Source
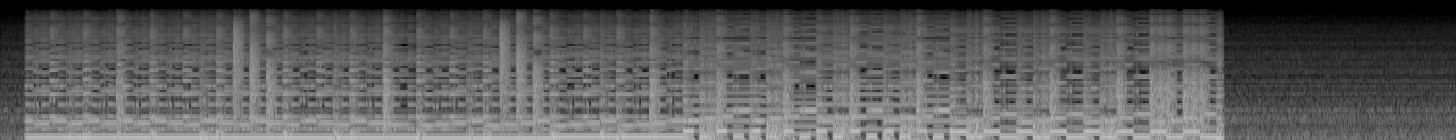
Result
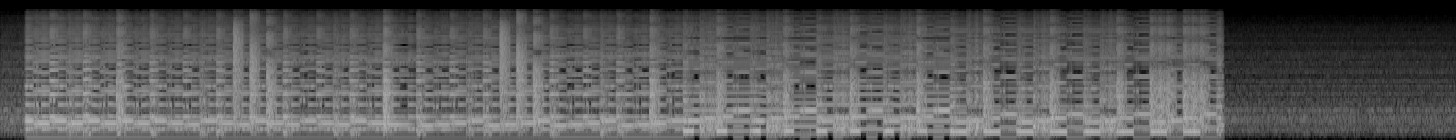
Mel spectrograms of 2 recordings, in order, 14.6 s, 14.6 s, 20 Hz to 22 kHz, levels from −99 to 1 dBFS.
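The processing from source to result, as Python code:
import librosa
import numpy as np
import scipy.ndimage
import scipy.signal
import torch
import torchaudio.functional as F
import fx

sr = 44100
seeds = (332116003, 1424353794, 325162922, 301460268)

y = scipy.signal.sosfilt(scipy.signal.butter(4, 300.0, 'highpass', fs=sr, output='sos'), x)
y = fx.rider(y, sr, range_db=10, speed_s=2.0)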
